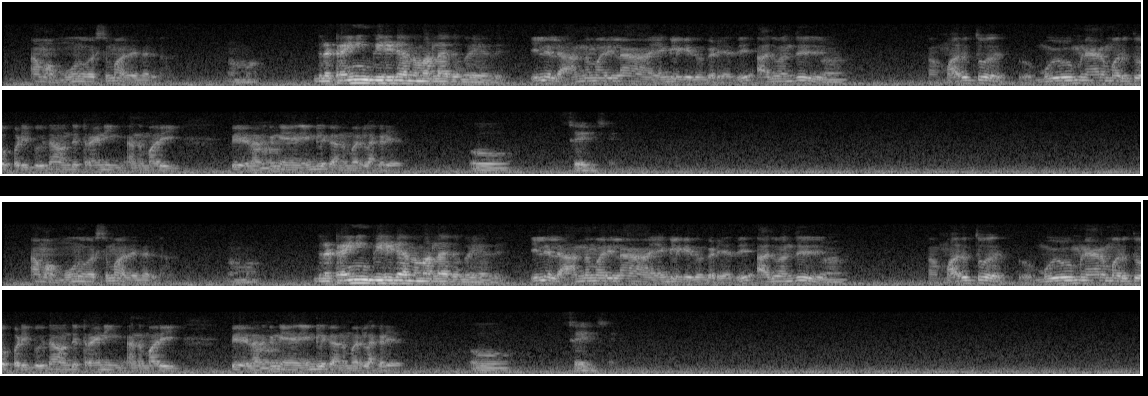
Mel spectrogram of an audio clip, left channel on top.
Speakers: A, on the right; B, on the left.
A: ஆமா மூணு வருஷமா அதே மாறி தான்
B: ஆமா இதுல ட்ரைய்னிங் பீரியடு அந்த மாறி லாம் எதுவு கெடையாது
A: இல்ல இல்ல அந்த மாறில்லாம் எங்களுக்கு எதுவும் கிடையாது அது வந்து
B: ஆ
A: மருத்துவர் முழு நேரோ மருத்துவ படிப்புக்கு தா வந்து ட்ரைனிங் அந்த மாரி அப்படியெல்லா
B: ஆ
A: இருக்கு எங்களுக்கு அந்த மாரில்லா கெடையாது
B: ஓ செரி செரி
